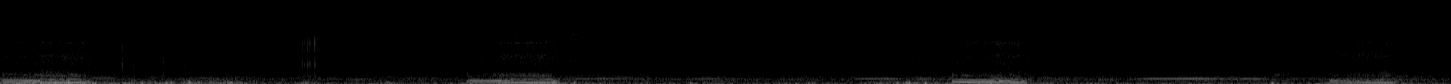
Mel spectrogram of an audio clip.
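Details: Sleeping dog Dixie snores steadily, each deep, low rasping breath arriving roughly every four to five seconds, with soft breathing noise and faint room hiss between snores.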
